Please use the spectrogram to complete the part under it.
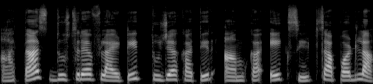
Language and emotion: Goan Konkani, surprised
